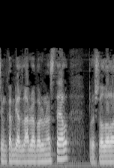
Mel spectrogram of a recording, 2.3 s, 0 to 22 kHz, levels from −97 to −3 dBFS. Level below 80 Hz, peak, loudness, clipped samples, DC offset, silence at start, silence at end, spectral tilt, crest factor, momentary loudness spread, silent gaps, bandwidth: -50 dBFS; -8 dBFS; -23 LUFS; under 0.1%; under 0.1%; 0 s; 0 s; -5.5 dB/octave; 14 dB; 10 LU; none; 8 kHz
